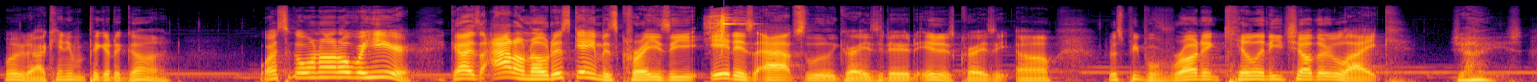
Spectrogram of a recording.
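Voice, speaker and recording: Young man, very animated gaming commentary. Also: medium pitch, normal speed, faint music behind. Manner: slangy, jokey, rambling. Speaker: gaming YouTuber. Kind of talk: casual gameplay commentary.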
